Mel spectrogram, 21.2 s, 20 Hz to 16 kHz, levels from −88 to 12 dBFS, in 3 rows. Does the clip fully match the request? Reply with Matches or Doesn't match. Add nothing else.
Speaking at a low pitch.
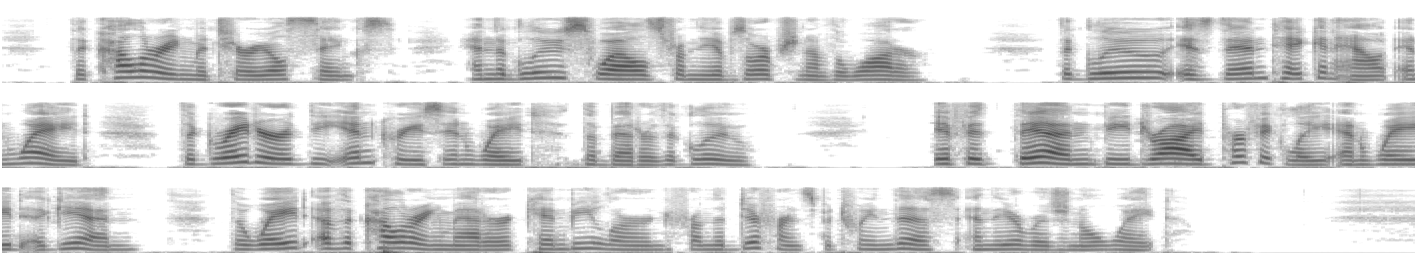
Doesn't match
